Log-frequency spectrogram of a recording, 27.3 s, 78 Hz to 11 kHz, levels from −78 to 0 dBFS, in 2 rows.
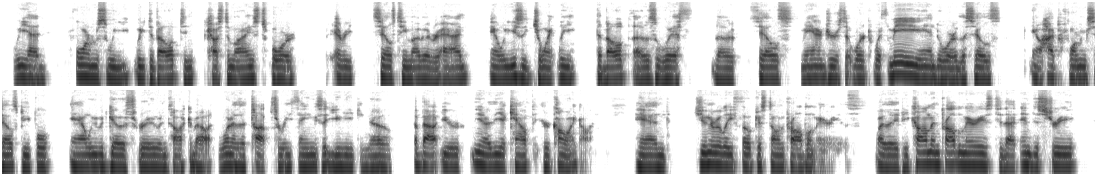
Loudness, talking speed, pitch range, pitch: -20 LUFS, 180 wpm, 120-125 Hz, 120 Hz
